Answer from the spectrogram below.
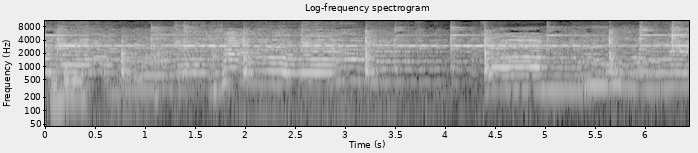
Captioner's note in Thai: ปรบมือ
